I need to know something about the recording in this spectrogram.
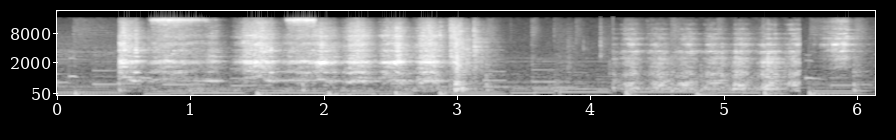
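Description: A small metal driveshaft held in a bench vise being cut with a fine hand saw in a run of quick strokes, then, about halfway through, its rough cut end being filed, over background music.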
